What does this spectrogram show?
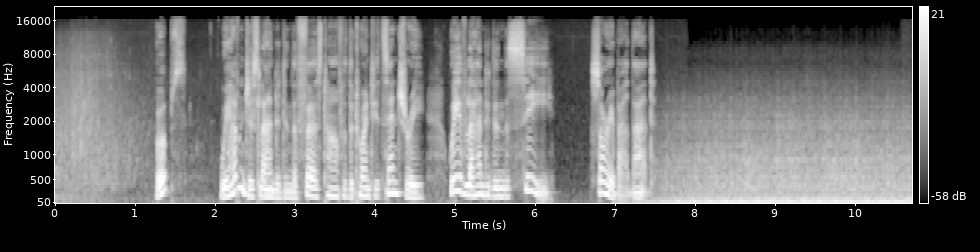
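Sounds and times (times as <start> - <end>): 
speech: 1.3 - 7.7
submarine engine running on the surface: 7.4 - 10.6.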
